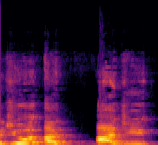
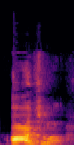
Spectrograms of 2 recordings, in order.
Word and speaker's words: Aujla: I am blessed beyond measure and Sonny are Georgie Oh Lord I just pronounced your name wrong Sonny pronounce your last name for me Sonny Angela so Sonny Angela is a dear friend and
